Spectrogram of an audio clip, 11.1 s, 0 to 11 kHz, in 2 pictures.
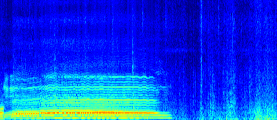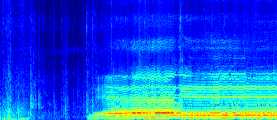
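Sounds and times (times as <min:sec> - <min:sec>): person singing long held notes: 0:00.0 - 0:03.5, 0:07.3 - 0:11.0
faint background noise: 0:00.0 - 0:11.0.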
